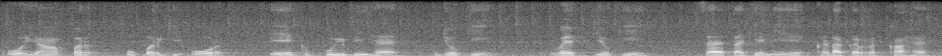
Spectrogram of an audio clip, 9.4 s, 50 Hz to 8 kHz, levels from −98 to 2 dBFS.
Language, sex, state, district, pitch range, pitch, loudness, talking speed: Hindi, male, Uttar Pradesh, Saharanpur, 140-160 Hz, 150 Hz, -17 LUFS, 135 wpm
